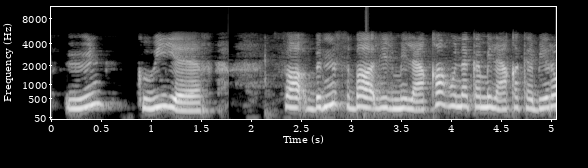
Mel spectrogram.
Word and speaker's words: cuillère: هنا نكتب 2 Z ولكن لا ننطقها، نقول une cuillère.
